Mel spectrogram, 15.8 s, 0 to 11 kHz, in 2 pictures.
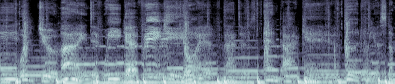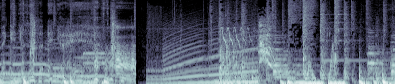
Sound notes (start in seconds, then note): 9.6 chuckling; 11.0 funky electronic music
